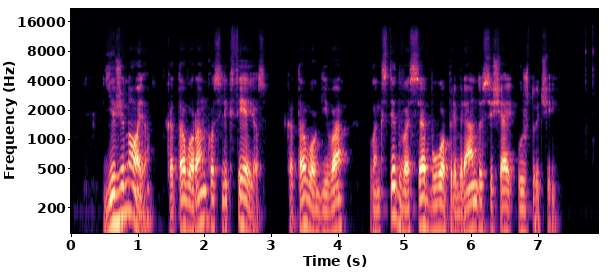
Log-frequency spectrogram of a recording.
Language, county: Lithuanian, Vilnius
